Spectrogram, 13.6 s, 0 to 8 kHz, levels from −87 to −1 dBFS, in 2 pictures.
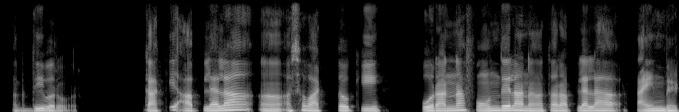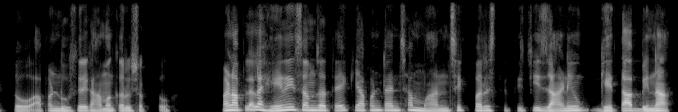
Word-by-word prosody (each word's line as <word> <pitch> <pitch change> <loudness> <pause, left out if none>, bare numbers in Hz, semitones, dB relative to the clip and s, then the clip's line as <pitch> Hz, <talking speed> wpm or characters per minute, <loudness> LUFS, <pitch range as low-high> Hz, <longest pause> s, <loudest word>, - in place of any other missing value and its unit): अगदी 120 +4 -2
बरोबर. 110 -1 -5 0.7
का 120 - +2
की 120 - -9
आपल्याला 140 +8 +2 0.3
अ, 120 - -4 0.2
असं 125 +6 -3
वाटतं, 130 +1 0
की 130 -1 -1 0.5
पोरांना 130 +5 +3
फोन 135 +3 +1
दिला 150 +1 +5
ना, 120 -2 +1
तर 135 -2 +1
आपल्याला 125 +3 +1 0.3
टाईम 120 +5 +2
भेटतो. 115 -3 -2
आपण 125 +4 -3
दुसरी 120 +2 0
काम 120 0 -1
करू 125 -2 0
शकतो. 115 - -10 0.5
पण 160 +3 +4
आपल्याला 175 +4 +3
हे 145 +2 +4
नाही 195 +2 +3
समजत 160 -4 +1
आहे, 150 +2 0
की 165 0 -6
आपण 160 +1 -1
त्यांच्या 155 +2 -1
मानसिक 120 +2 -1
परिस्थितीची 140 +1 -3
जाणीव 125 +3 +2 0.3
घेता 120 +4 +3
बिना, 125 +3 +5
135 Hz, 160 wpm, -25 LUFS, 120-150 Hz, 0.7 s, दिला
